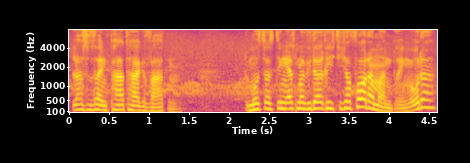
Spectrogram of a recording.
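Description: Brash, blunt teenage pal, highish lively voice that jumps around, worried but down-to-earth, radio drama. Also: male voice, fast, a little hiss or hum, full character voice. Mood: worried, teasing. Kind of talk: German radio drama acting.

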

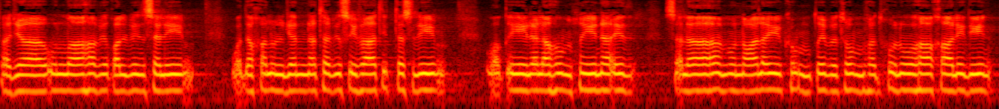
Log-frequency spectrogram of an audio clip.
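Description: Male student reader, higher-pitched and very monotone, smooth, formally reciting classical text in long reverb. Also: a little slow. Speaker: student reader in a religious lesson. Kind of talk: reading classical text aloud, semi-chanted.

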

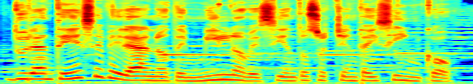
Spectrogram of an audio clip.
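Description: A woman's voice: fairly low pitch, lively intonation, fairly quick, mellow. Chilean woman narrating over music. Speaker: narrator and presenter. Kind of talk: scripted narration.

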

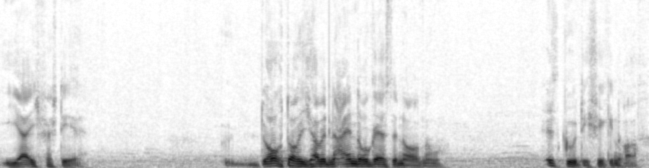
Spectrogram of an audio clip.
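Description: A man acting a gruff, wary hotel detective with a gravelly voice in a German radio crime drama. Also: sits low, sing-song, normal speed, dark tone, full character voice. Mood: businesslike. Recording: slightly noisy radio drama recording.

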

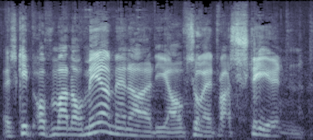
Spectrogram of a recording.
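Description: An actor playing an officious, needling police officer in a radio play, speaking emphatically with a Swiss Standard German accent. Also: male voice, mid-range voice, expressive, a little fast, bright, forceful tone. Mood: mocking.

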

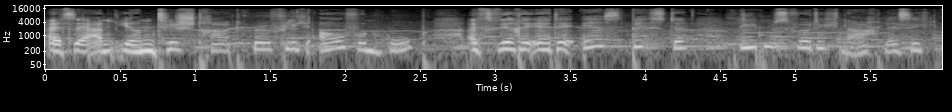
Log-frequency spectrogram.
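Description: A woman's voice: a little high, normal speed, close to an everyday voice. A woman giving scripted narration of a literary story in a radio play. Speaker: narrator and actress. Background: music.

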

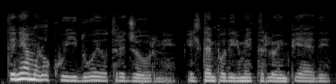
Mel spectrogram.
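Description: A woman's voice: deep voice, brisk, warm tone, husky. A woman voicing a pragmatic, weary adult woman in an audiobook, firm and brusque as she reasons. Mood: firm, reasoning. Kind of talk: dramatic audiobook character acting.

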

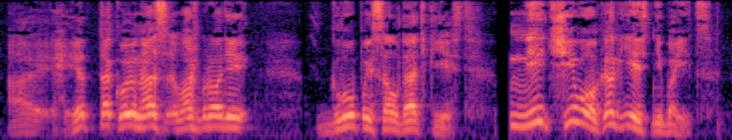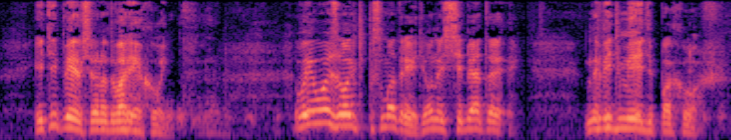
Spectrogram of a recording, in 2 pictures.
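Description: Актёр в радиоспектакле играет словоохотливого солдата с простонародной речью и хрипловатым голосом, почтительного к офицеру. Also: male voice, on the high side, big pitch swings, unhurried, husky, heavily acted. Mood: folksy, amused. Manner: rustic colloquial speech. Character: talkative, folksy soldier deferential to his officer. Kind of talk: radio drama acting.

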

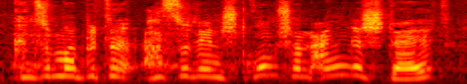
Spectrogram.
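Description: A woman's voice: high-pitched, a little fast, natural voice. An actress playing an anxious, sarcastic mother in a naturalistic radio drama, biting and insistent. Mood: agitated, urgent. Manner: biting, insistent, repeating herself. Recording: faint background ambience noise.

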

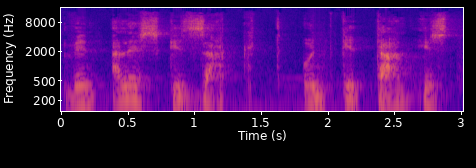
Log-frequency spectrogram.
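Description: An actor playing a self-important restaurant owner in a radio drama, florid and ceremonious, with an unctuous, sinister charm. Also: male voice, medium pitch, big pitch swings, takes it slowly. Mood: mock solemn, sinister. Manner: florid, ceremonious, repeats polite phrases. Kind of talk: German radio drama acting.

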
